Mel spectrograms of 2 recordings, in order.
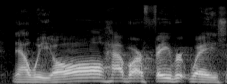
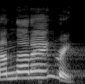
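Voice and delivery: high-pitched, indignant denial; squeaky-high retold protest; exasperated mock protest; 10 semitones higher than usual. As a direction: act out a patient losing his cool, voice shooting up. Acted escalating denial to psychiatrist.

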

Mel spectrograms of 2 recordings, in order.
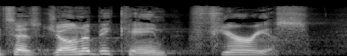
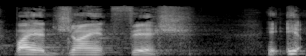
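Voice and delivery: ordinary delivery

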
